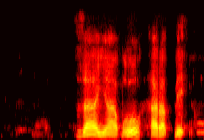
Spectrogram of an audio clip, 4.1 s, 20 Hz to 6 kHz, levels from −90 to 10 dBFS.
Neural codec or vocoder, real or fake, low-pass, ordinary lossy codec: codec, 16 kHz, 4.8 kbps, FACodec; fake; 5.4 kHz; AAC, 48 kbps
